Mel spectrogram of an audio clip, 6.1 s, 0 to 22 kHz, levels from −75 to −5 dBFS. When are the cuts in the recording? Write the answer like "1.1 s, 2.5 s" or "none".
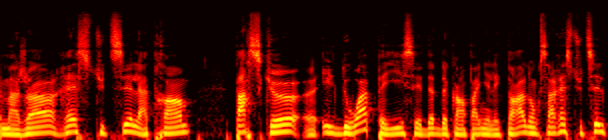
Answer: none

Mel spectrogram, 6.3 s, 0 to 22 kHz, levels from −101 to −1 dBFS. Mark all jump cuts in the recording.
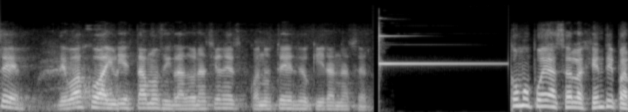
1.2 s, 1.7 s, 2.5 s

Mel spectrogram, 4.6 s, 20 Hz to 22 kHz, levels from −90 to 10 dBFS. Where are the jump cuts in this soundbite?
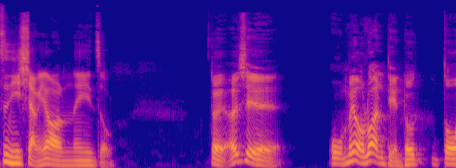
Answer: none

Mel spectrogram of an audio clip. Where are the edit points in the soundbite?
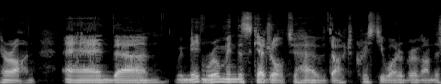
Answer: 1.7 s, 2.0 s

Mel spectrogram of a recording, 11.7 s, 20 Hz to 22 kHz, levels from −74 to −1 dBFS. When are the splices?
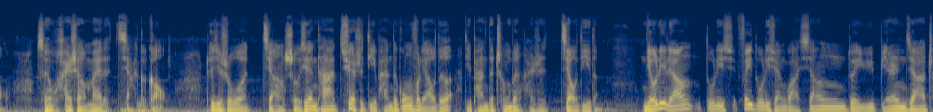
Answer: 5.8 s, 7.0 s

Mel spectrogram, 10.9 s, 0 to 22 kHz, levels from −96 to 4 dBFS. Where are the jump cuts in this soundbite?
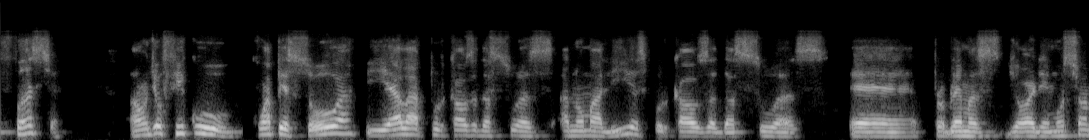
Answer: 2.4 s, 3.6 s, 8.4 s

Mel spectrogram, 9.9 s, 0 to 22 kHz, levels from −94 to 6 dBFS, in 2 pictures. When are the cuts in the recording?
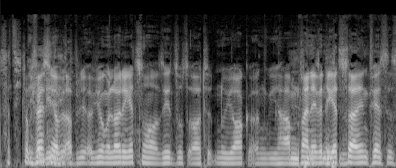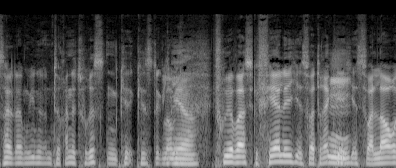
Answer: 3.7 s, 8.1 s

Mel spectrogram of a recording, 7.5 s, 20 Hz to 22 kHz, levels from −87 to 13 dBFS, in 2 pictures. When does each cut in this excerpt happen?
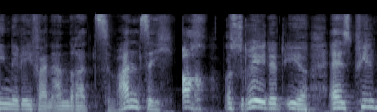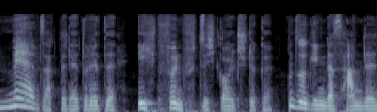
4.1 s, 5.3 s, 6.6 s

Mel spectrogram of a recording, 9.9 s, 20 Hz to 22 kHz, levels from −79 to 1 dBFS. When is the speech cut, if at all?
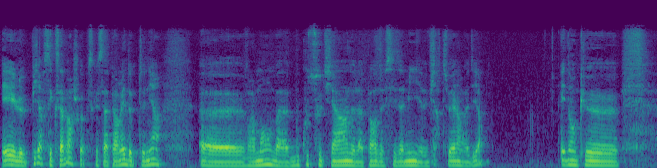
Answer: none

